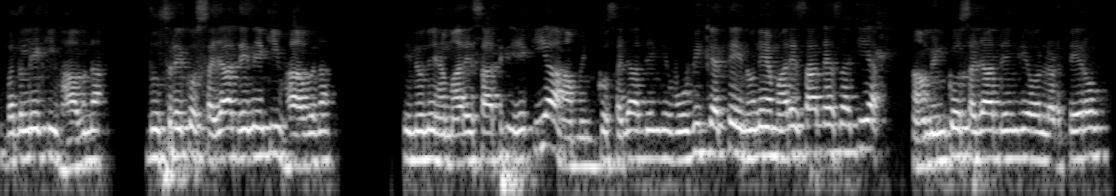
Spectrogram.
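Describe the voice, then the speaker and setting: High-voiced man giving a motivational talk. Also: dark tone, echoey room, a little hiss or hum, rough recording. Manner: preachy, asks rhetorical questions, acts out examples. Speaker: spiritual motivational speaker. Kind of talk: motivational talk to police staff.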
